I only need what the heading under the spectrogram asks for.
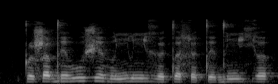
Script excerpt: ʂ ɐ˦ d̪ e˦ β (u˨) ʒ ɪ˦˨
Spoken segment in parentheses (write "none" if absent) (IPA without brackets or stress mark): u˦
